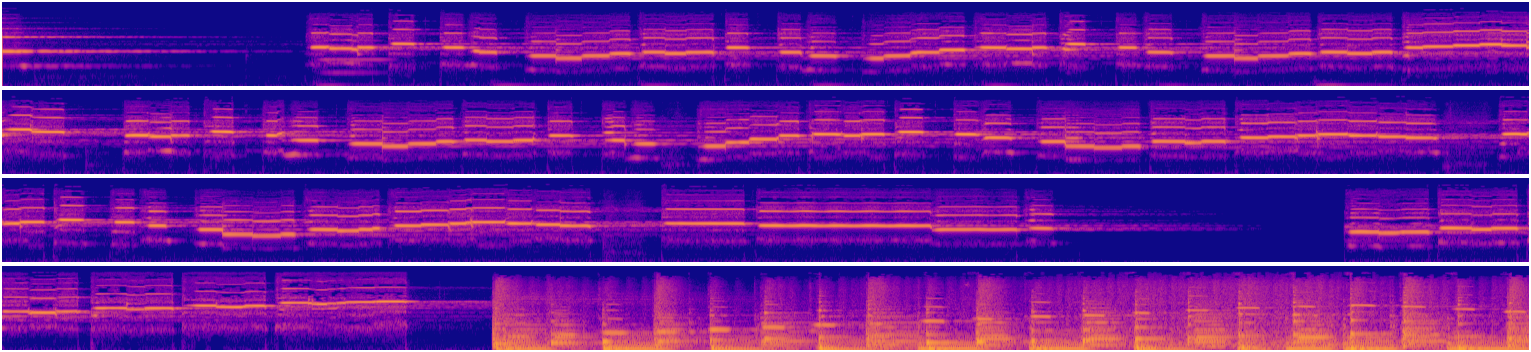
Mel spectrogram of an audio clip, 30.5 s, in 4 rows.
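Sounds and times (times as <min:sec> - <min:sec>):
piccolo: 0:00.0 - 0:21.2, 0:22.0 - 0:30.5.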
